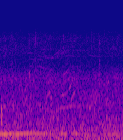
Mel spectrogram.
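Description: Wind and road rumble on a handlebar-mounted camera as the bicycle rolls along, with a low steady hum through the first second and other riders' voices faintly in the background.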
